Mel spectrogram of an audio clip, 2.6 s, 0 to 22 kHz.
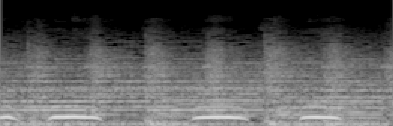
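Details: Great Horned Owl hooting, a voice quieter than the Bald Eagle's but more varied; four low, steady hoots, each about 0.3 to 0.4 seconds long and evenly spaced, over a faint musical backing.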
